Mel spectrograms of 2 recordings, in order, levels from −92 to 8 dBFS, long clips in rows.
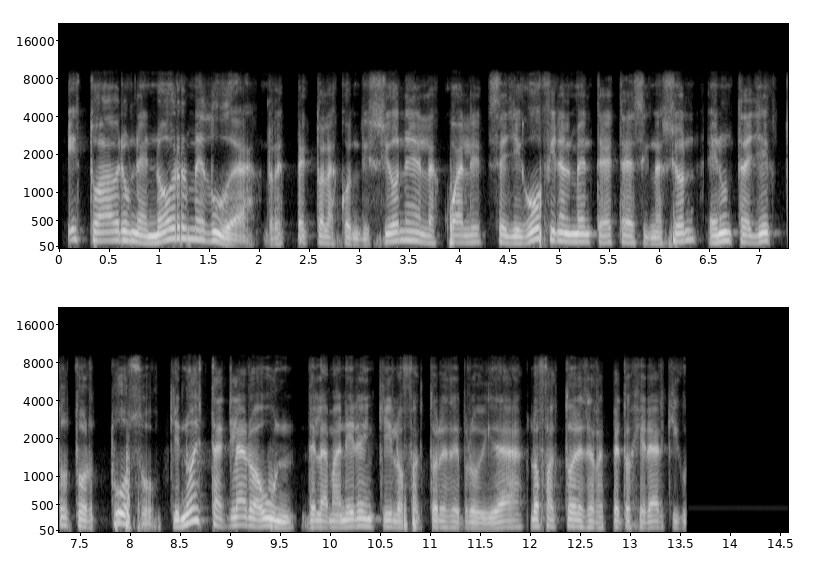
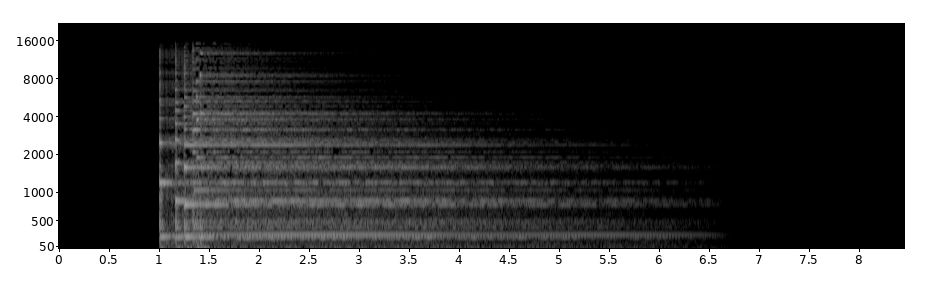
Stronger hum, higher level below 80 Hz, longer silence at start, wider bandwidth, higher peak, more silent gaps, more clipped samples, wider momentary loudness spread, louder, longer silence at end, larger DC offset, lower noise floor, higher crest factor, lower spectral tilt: neither; first, -48 dBFS vs -70 dBFS; second, 0.1 s vs 1 s; second, 9 kHz vs 15.5 kHz; first, 0 dBFS vs -18 dBFS; neither; neither; second, 7 LU vs 25 LU; first, -17 LUFS vs -39 LUFS; second, 1.05 s vs 2.75 s; neither; first, -83 dBFS vs -77 dBFS; second, 16 dB vs 26 dB; first, -6.5 dB/octave vs -2 dB/octave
